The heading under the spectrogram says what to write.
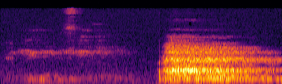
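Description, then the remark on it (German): A calm, deliberate breath taken as part of a breathing test: a soft, airy inhale followed by a louder, steady exhale that trails off, with no talking. “Und das geht so, dass man ein paar Mal einfach ganz normal atmet, ein- und ausatmet, bewusst.”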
